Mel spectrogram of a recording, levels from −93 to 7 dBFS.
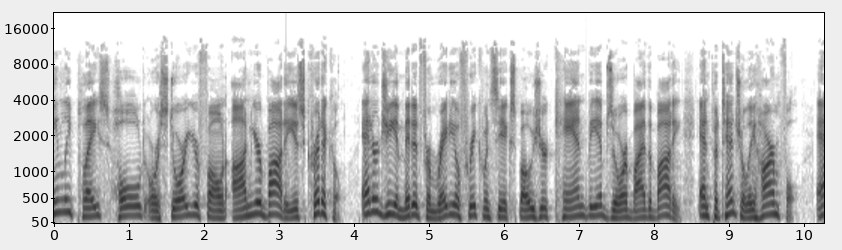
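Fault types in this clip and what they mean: Overlapping chunks: brief stutter-clicks at 3.09 s and 7.09 s, where 7 ms of audio replays because each 4-second chunk starts before the previous one ends.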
